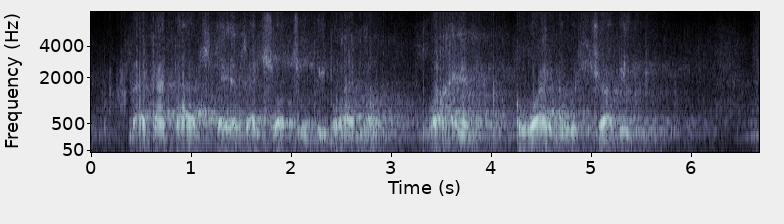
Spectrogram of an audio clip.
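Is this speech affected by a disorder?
Yes: laryngectomy; voice box removed by operation, device placed in throat, voice first lost at racetrack; speaks using device in throat, needs thumb to talk.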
